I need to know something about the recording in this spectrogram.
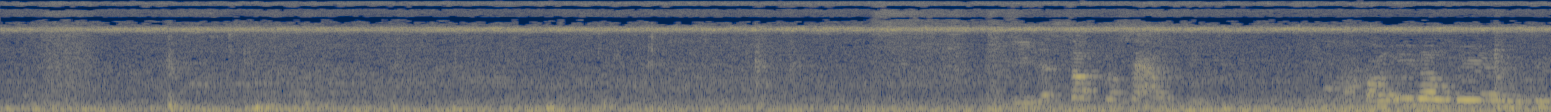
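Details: Farmed Thai crickets raised for sale in northern Vietnam make a continuous high, shrill trill that runs unbroken throughout, with faint low voice-like sounds late in the recording.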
